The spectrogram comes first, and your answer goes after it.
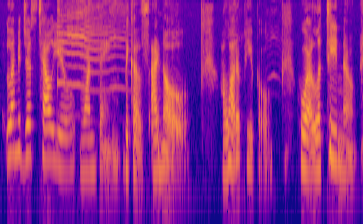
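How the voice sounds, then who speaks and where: Dry and close with no echo, a woman with a Brazilian Portuguese accent speaks at a fairly slow pace, pausing long and often. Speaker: political podcast co-host. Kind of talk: casual political commentary. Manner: animated.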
